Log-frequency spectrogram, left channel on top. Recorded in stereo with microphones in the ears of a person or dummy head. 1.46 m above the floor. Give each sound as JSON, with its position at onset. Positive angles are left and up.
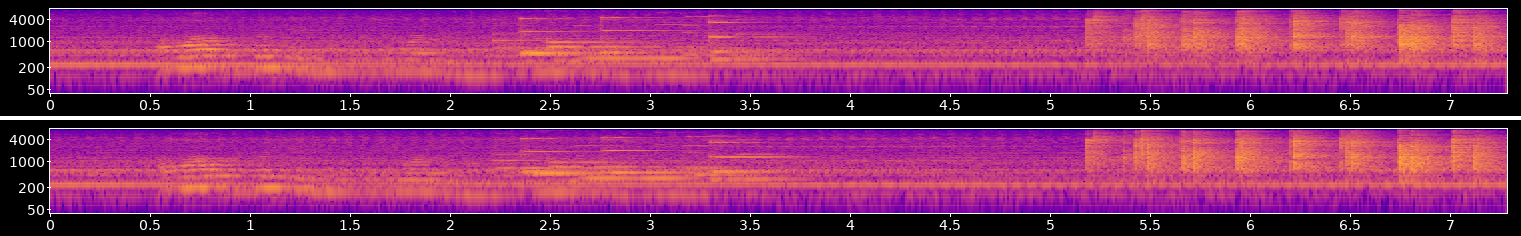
{"t": 0.5, "sound": "a woman speaking", "side_deg": 50, "distance_m": 1.5}
{"t": 2.2, "sound": "a ringtone", "side_deg": 45, "distance_m": 1.5}
{"t": 5.2, "sound": "a clap", "side_deg": -10, "distance_m": 0.5}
